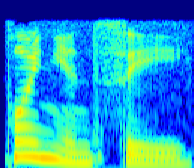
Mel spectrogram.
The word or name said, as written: poignancy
